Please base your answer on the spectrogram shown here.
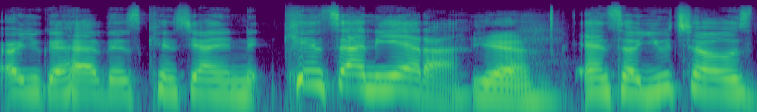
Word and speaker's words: quinceañera: Quinceañera. I'm trying to pronounce this right. Quinceañera. Yeah.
